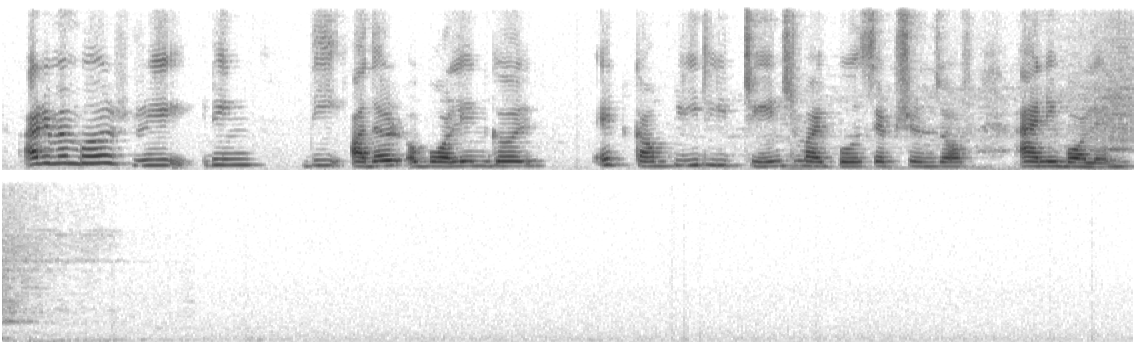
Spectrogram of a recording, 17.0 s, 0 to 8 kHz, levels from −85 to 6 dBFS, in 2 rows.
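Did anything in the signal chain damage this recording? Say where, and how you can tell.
No, nothing damaged it.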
